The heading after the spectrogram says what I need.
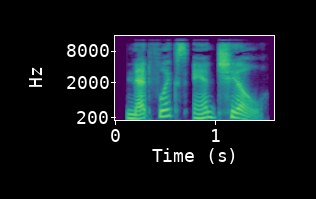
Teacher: acentuación en la primera sílaba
